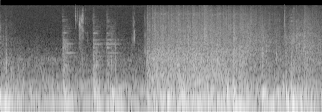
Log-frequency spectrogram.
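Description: Gunfire rattles through a Gears of War esports match, with bursts of rapid shots and booms over a dense, loud game-action backdrop.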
